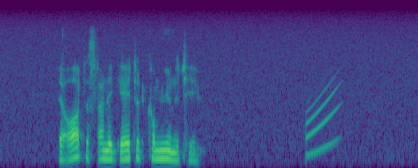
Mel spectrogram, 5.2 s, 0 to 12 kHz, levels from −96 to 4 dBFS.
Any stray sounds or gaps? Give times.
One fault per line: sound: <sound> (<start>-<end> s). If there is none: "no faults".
sound: chirp (3.8-4.3 s)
